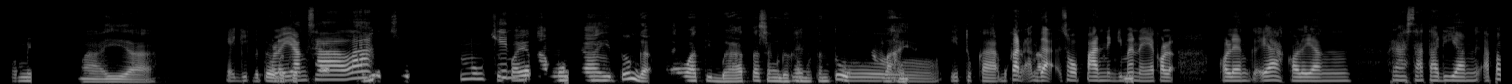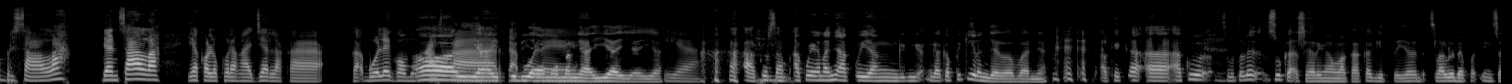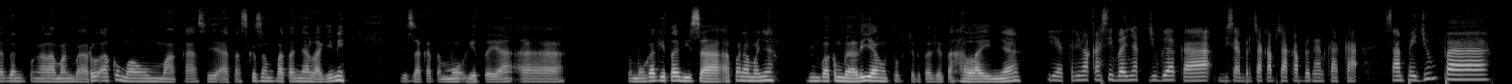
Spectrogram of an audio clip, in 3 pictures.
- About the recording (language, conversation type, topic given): Indonesian, podcast, Gimana mengatasi rasa bersalah saat menetapkan batas pada keluarga?
- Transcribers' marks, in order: unintelligible speech; other background noise; chuckle; chuckle; in English: "sharing"; in English: "insight"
